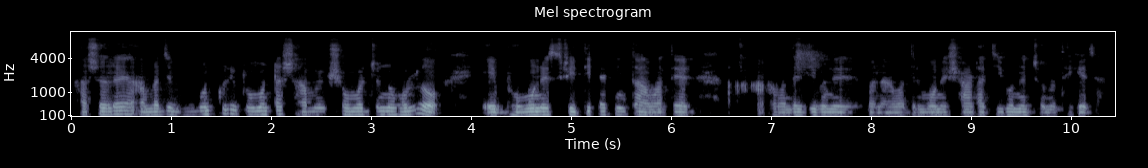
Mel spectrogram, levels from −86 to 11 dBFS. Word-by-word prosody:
আসলে 130 +3 +2 0.2
আমরা 120 +1 +3
যে 135 - +1
ভ্রমণ 125 +4 -1
করি, 160 0 -1
ভ্রমণটা 135 +2 +1
সাময়িক 125 +2 -3
সময়ের 130 -1 +2
জন্য 130 0 +2
হলেও 130 +2 +5 0.6
এই - - +8
ভ্রমণের 125 +2 +5
স্মৃতিটা 130 +1 0
কিন্তু 130 0 -3
আমাদের, 115 +1 0 0.5
আ - - -40 0.3
আ - - -5
আমাদের 110 +1 -1
জীবনের 115 -1 +2 0.2
মানে 110 0 -5
আমাদের 110 0 -5
মনে 115 0 +1
সারাটা 115 0 -2
জীবনের 115 -1 0
জন্য 110 - -5
থেকে - - -3
যায়। - - -28
120 Hz, 155 wpm, -33 LUFS, 115-130 Hz, 0.6 s, এই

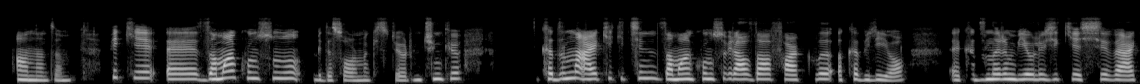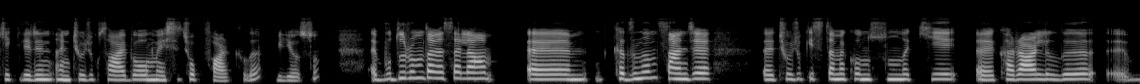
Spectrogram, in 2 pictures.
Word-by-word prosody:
Anladım. 195 -2 0 0.4
Peki, 300 -3 0
eee, 245 0 +3
zaman 255 +9 +6
konusunu 280 -2 -2
bir 205 -2 -5
de 190 - -5
sormak 190 0 -3
istiyorum. 190 +2 -5
Çünkü 255 +4 -1 0.8
kadınla 265 +4 +3
erkek 255 +2 +4
için 285 +3 -4
zaman 245 0 +5
konusu 250 +1 -1
biraz 240 -2 +3
daha 245 -1 +4
farklı 230 +2 0
akabiliyor. 205 -3 -2 0.5
Eee, 205 - -3
kadınların 235 +3 +2
biyolojik 235 0 -1
yaşı 230 0 -1
ve 220 - +1
erkeklerin 220 +1 +1
hani 215 -2 +2
çocuk 220 +1 -7
sahibi 210 -1 -1
olma 215 -1 +1
yaşı 205 +2 -4
çok 235 -2 -5
farklı. 205 - -5 0.2
Biliyorsun. 185 - -6 0.5
Eee, 220 -2 -3
bu 240 -2 -4
durumda 295 +1 +2
mesela, 275 -1 +2 0.4
eee, 230 -1 +3 0.3
kadının 265 +4 0
sence, 260 -2 +4 0.5
eee, 220 0 0
çocuk 240 +2 -7
isteme 245 0 0
konusundaki, 235 0 -2 0.2
eee, 210 0 0
kararlılığı, 235 +1 +2 0.2
eee, 485 - -8
235 Hz, 125 wpm, -23 LUFS, 215-255 Hz, 0.8 s, zaman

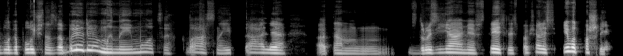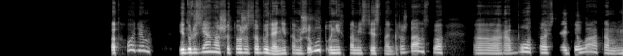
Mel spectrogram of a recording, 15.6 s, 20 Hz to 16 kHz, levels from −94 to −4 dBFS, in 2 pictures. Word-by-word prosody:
благополучно 170 0 -2
забыли. 300 - +2
Мы 195 -6 +2
на 175 0 -4
эмоциях, 195 -6 -10
классно, 175 -4 -12
Италия, 170 -1 -3 0.4
э, 125 - -7
там 140 +1 -12 0.2
с 150 -5 -27
друзьями 170 +1 -1
встретились, 165 -1 +1
пообщались 185 +2 -3
и 235 - +4
вот 235 -1 +7
пошли. 125 -10 -5 1.6
Подходим, 290 -5 -1 0.3
и - - +10
друзья 190 +4 +6
наши 200 -3 +1
тоже 190 0 +1
забыли. 180 -2 +3
Они 130 +3 +3
там 155 0 -7
живут, 290 - +1
у - - +1
них 165 +1 +2
там, 160 -1 -4
естественно, 150 -3 -5
гражданство, 175 - -3 0.3
э, 155 -1 -5
работа, 180 +5 -2
все 165 -2 -7
дела. 190 +3 -2
Там, 150 -5 -7
175 Hz, 135 wpm, -23 LUFS, 155-190 Hz, 1.6 s, и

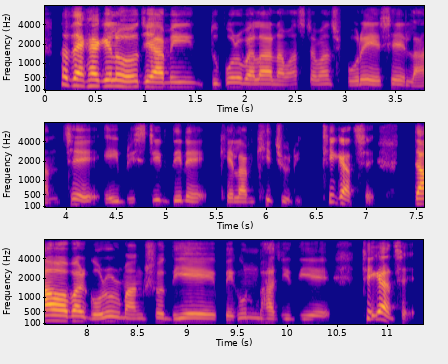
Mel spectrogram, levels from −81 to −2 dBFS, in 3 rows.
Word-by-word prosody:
তো 260 - 0
দেখা 215 0 +9
গেল 210 0 +6 0.3
যে, 185 - +2
আমি 175 +1 -2 0.3
দুপুরবেলা 145 -1 -3
নামাজ-টামাজ 140 +1 -10
পড়ে 130 +3 -4
এসে 140 +2 -7 0.2
লাঞ্চে 115 +10 -6 0.3
এই - - -5
বৃষ্টির 325 -7 -8
দিনে 145 -2 -3 0.3
খেলাম 130 -1 -4
খিচুড়ি। 315 -4 -11 0.2
ঠিক - - -3
আছে। - - -7 0.5
তাও 185 +1 +9
আবার 175 -1 +2
গরুর 160 +4 -4
মাংস 135 0 -5 0.2
দিয়ে 145 +2 0 0.3
বেগুন 145 +5 -11
ভাজি 130 -1 -8
দিয়ে, 125 -1 -7 0.4
ঠিক - - 0
আছে। 450 - -9
145 Hz, 145 wpm, -23 LUFS, 130-175 Hz, 0.5 s, দেখা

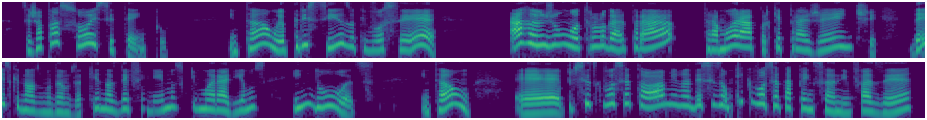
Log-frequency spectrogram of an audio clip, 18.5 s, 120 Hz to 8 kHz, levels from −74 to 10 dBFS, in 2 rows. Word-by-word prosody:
você 215 - -9
já 270 - +1
passou 350 -1 0
esse 355 - -2
tempo, - - -10 0.6
então 265 - +2
eu 215 - +4
preciso 295 - -2
que 235 - -13
você 230 +6 +1 0.7
arranje 335 -3 +7
um 340 0 -2
outro 275 +1 +2
lugar 250 -6 +1
pra 275 - +4 0.3
pra 235 -2 +1
morar, 285 +2 +7
porque 265 +1 -7
pra 240 -3 -2
gente, 270 +7 -4 0.3
desde 345 - +1
que - - -8
nós 215 -3 -2
mudamos 195 -3 -8
aqui, 170 +11 -8
nós 235 -3 -3
definimos 245 +2 -6
que 255 - -14
moraríamos 230 +1 -1 0.3
em 295 +7 -2
duas. 290 +2 -4 0.5
Então, 335 -8 +2 0.4
eh, 180 +2 +4
preciso 350 - -5
que - - -15
você 360 +1 -1
tome 325 +1 +2
uma 310 -1 -2
decisão. 325 +3 -3
O - - -18
que 415 - -8
que 410 - -11
você 355 -4 0
tá 265 -2 +1
pensando 230 -6 -4
em 180 - -9
fazer 200 +4 -1
265 Hz, 155 wpm, -24 LUFS, 225-320 Hz, 0.7 s, arranje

